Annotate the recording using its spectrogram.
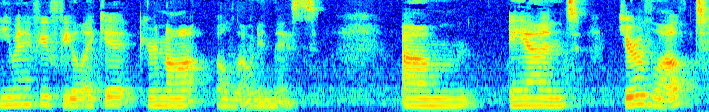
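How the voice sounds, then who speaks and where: At a very slow pace, a woman speaks in a monotone, flat intonation at medium pitch, with audible room echo. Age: 30s. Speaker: domestic abuse survivor. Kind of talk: personal testimony in interview.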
